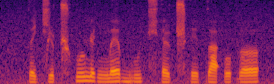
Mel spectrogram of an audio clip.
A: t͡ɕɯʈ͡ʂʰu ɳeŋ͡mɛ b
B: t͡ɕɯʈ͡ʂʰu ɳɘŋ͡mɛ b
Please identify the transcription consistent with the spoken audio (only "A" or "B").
A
